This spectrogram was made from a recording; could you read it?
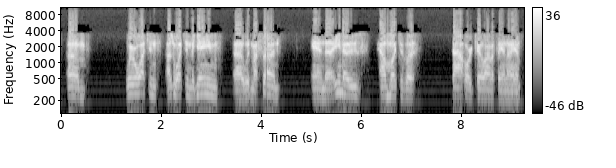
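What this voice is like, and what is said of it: Southern American accent. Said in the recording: “Are you going to say Texas and Oklahoma because of your accent?”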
